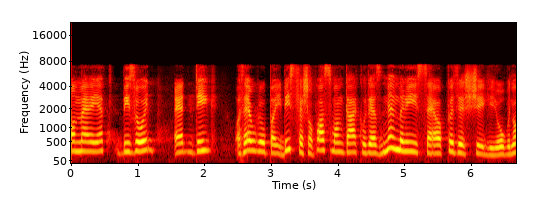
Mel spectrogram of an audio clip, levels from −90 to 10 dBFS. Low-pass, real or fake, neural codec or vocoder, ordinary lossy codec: 7.2 kHz; fake; codec, 16 kHz, 0.5 kbps, FunCodec, trained on LibriTTS, 25 frames a second; none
